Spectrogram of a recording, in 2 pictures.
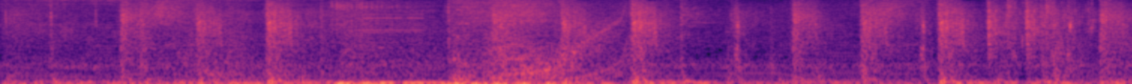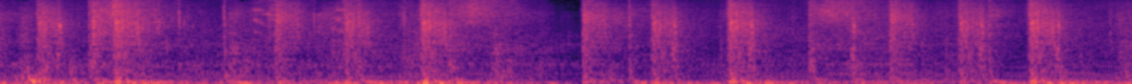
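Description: Rapid, dense gunfire and impact bursts from the roguelike video game Galactic Glitch, loud repeated shots and crashes in quick succession with no talking over them.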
